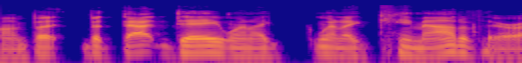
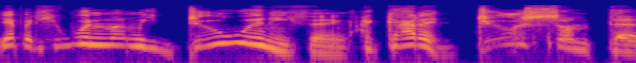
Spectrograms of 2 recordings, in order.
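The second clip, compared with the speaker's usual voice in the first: put-on voice pitched very high and swooping. Retelling what Adam said about wanting to do something: Adam Sandler impression. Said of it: "Who knew you had such a Sandler impression in you?".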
